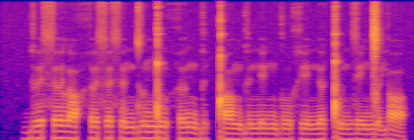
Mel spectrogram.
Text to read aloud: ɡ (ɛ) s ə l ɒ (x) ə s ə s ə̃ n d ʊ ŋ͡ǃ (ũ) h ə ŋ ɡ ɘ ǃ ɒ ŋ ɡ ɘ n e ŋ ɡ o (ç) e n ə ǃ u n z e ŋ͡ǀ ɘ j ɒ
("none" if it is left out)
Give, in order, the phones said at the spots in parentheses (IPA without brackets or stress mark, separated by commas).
ɘ, h, ũ, x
